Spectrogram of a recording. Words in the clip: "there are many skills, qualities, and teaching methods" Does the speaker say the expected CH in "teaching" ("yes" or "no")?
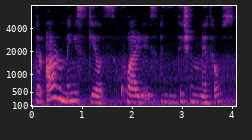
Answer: no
